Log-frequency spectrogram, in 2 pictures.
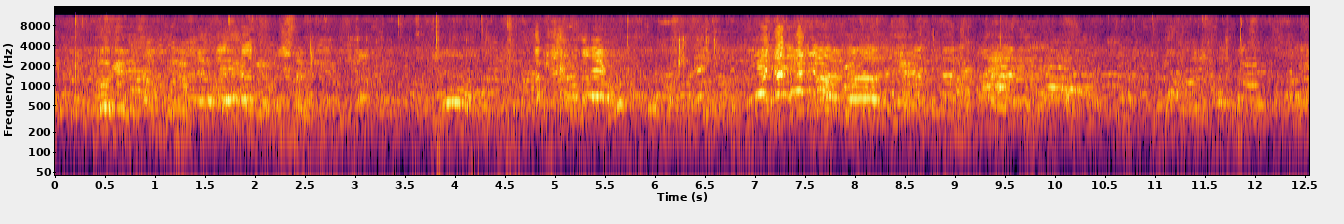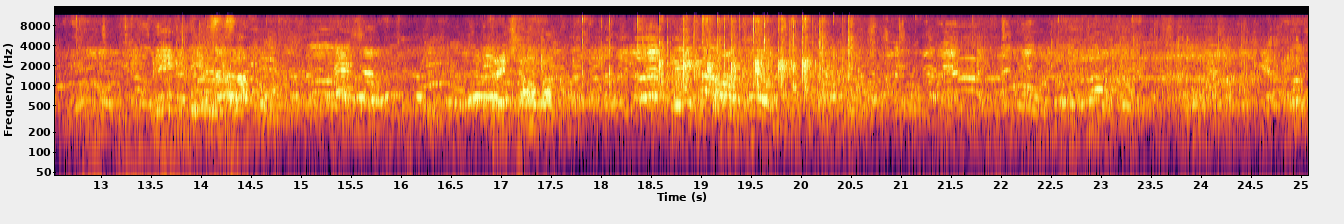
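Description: A crowd chants and cheers across an open stadium.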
